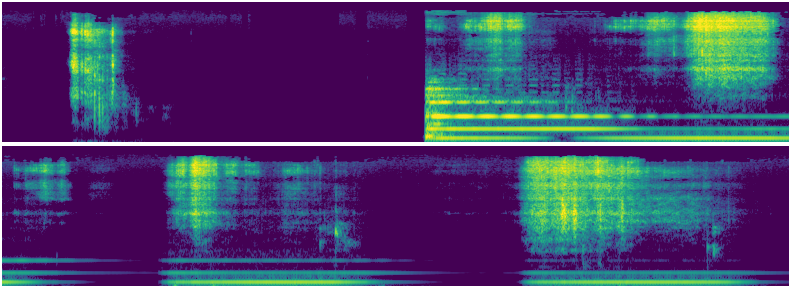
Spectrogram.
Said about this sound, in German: Und da hätte ich jetzt gerne Glocke.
